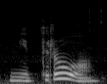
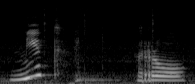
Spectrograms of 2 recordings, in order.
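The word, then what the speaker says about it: метро: International words is mitro Metro meet row so we stress the second syllable as I remember in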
